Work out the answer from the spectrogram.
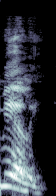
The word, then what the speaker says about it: Millie: I finally know how to pronounce her name, Millie. Y'all remember I used to pronounce her name wrong, but I know how to say her name.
